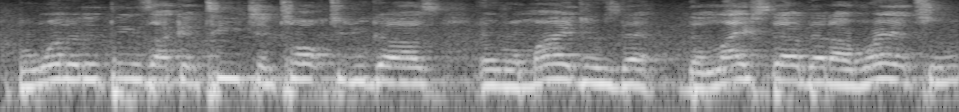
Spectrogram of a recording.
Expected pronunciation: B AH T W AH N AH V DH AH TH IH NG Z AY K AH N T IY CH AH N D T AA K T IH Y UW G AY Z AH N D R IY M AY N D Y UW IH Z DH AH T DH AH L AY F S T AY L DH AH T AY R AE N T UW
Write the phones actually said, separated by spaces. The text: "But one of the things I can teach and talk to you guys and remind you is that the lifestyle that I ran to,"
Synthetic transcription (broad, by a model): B AH T W AH N AH V DH AH TH IH NG Z AY K AH N T IY CH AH N T AA K T IH Y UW G AY Z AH N R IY M AY N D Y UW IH Z DH AH T DH AH L AY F S T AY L DH AH T AY R AE N T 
